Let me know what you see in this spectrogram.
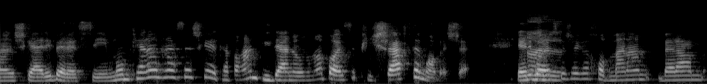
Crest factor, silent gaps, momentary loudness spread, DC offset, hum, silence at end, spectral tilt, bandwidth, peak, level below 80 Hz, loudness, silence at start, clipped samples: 20 dB; none; 11 LU; under 0.1%; none; 0 s; -4.5 dB/octave; 11 kHz; -10 dBFS; -68 dBFS; -30 LUFS; 0 s; under 0.1%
